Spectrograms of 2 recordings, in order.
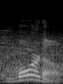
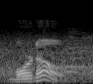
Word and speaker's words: Morneau: figure this out too, Justin Morneau, not Morneau.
